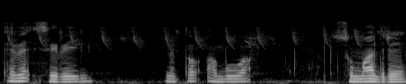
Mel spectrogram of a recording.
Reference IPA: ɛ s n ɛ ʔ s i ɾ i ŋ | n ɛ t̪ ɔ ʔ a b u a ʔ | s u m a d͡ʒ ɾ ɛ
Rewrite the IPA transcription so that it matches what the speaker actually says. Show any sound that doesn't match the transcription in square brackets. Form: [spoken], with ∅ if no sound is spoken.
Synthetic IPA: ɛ [∅] n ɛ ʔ s i ɾ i ŋ | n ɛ t̪ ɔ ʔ a b u a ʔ | s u m a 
